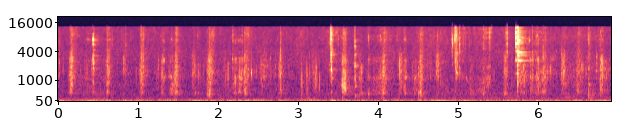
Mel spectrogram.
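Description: Close-miked chewing of crisp kimchi, a rapid, irregular run of short wet crunches.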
